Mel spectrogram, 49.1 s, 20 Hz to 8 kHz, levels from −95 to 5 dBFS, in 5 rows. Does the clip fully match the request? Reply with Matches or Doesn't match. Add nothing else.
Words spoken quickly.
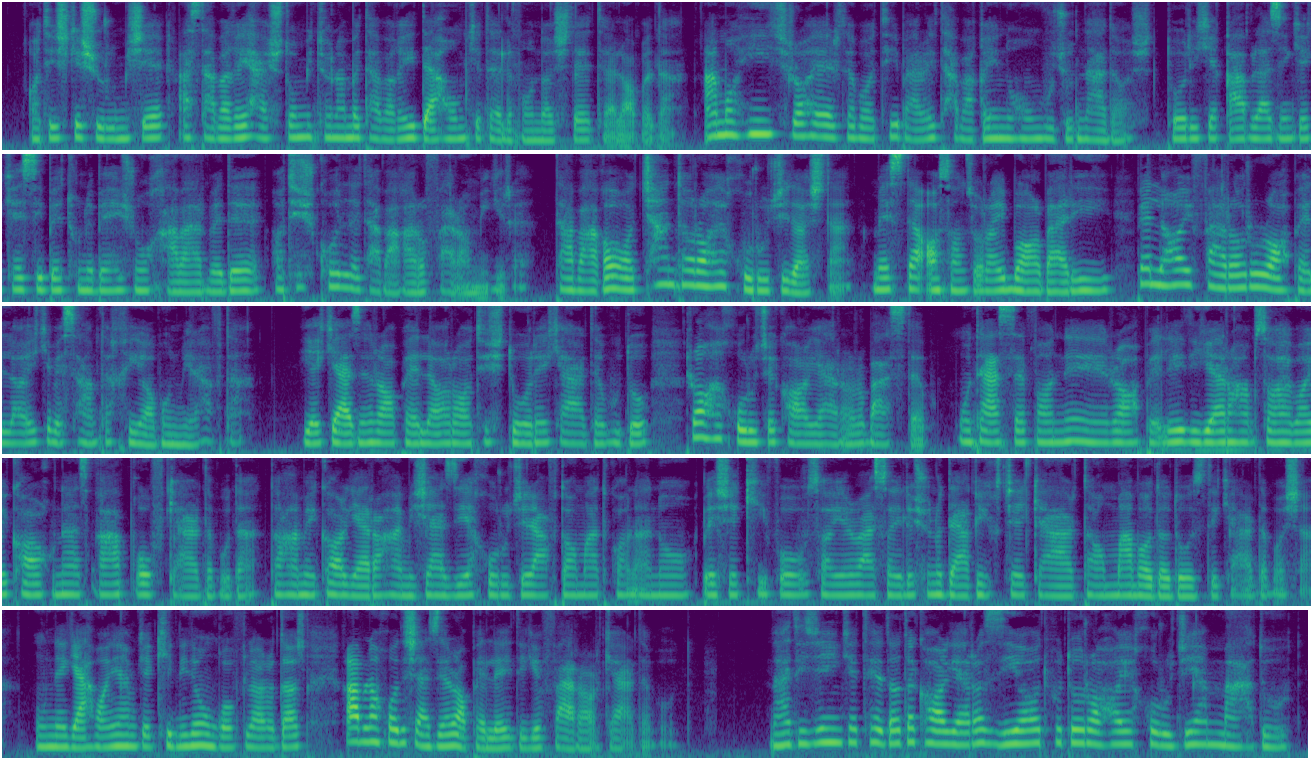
Matches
